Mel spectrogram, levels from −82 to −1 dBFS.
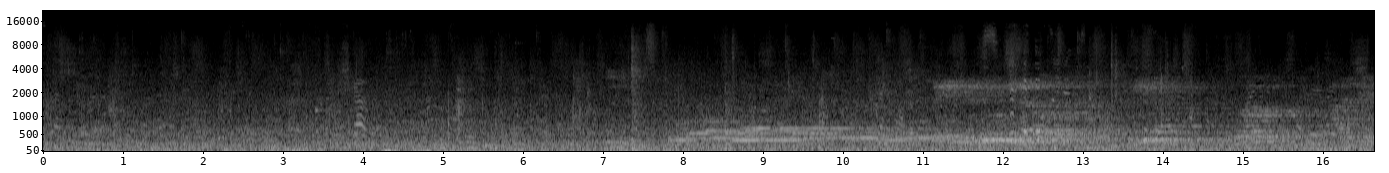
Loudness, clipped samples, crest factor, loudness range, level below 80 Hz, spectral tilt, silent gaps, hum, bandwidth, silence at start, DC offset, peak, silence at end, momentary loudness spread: -39 LUFS; under 0.1%; 16 dB; 6 LU; -46 dBFS; -6.5 dB/octave; none; none; 15.5 kHz; 0 s; under 0.1%; -22 dBFS; 0 s; 8 LU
